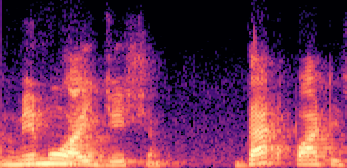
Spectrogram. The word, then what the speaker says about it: memoization: Plus memoization. Memoization. Please don't pronounce memorization. It's a memoization.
